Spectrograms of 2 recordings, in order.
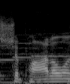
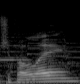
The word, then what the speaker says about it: Chipotle: How come every boomer says Chapatle instead of Chipotle?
